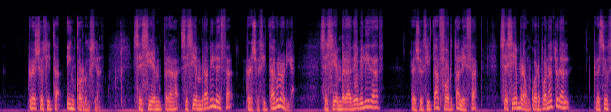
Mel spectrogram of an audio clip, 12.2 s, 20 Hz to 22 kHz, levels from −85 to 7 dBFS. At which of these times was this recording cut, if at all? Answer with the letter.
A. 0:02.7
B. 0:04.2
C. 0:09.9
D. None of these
D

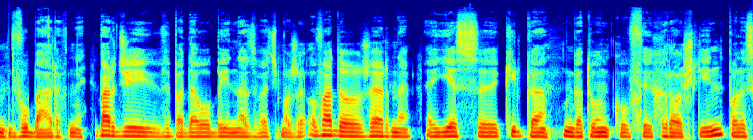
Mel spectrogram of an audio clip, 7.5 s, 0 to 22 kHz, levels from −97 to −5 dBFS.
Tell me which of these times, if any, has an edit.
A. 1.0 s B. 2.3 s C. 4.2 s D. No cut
A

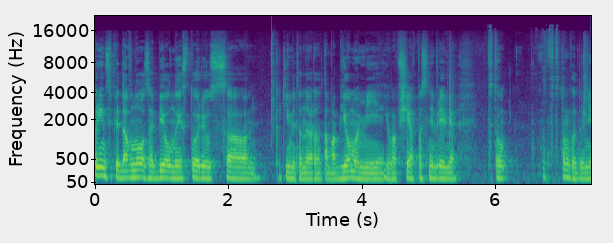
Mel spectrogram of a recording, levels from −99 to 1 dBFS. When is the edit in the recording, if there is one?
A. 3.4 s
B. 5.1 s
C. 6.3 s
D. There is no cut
D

